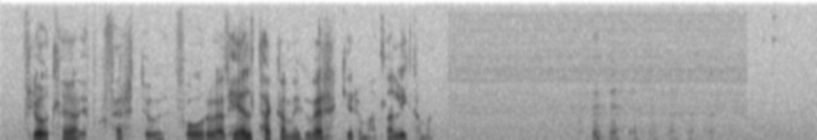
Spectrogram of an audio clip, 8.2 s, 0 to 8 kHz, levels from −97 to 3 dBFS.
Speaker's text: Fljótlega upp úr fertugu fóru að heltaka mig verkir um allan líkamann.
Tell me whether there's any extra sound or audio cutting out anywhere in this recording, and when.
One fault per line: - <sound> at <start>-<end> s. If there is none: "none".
- laugh at 5.7-7.3 s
